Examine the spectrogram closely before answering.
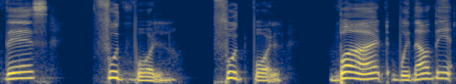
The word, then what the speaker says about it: fútbol: Sometimes fútbol has an accent on the letter U and the pronunciation changes a bit. You say it like this, fútbol. But without the accent mark, it's pronounced fútbol.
